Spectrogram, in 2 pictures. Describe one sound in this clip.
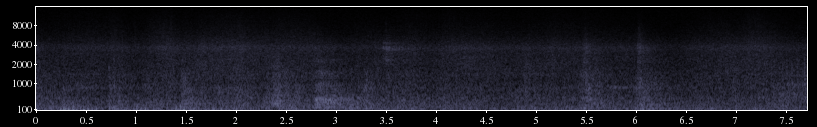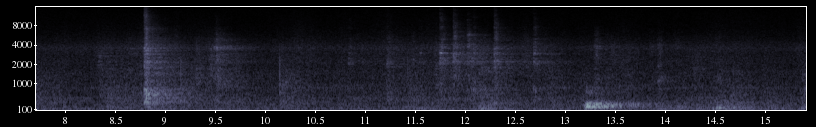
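A man murmurs a prayer quietly in an echoing hall.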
